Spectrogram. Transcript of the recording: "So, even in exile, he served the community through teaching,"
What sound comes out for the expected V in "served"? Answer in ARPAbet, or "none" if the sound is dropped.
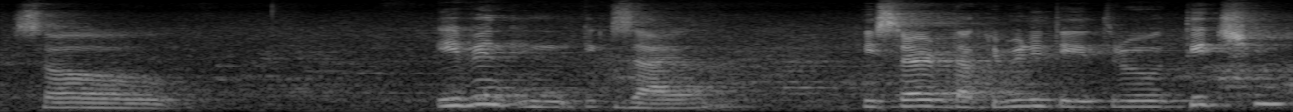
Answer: none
